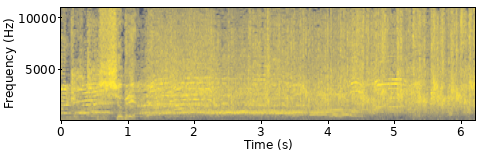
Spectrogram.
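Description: A large audience cheers and screams loudly.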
